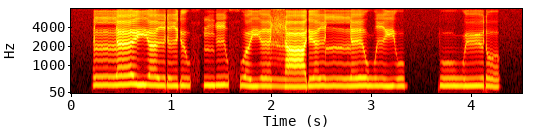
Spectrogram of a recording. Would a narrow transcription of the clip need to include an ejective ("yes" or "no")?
no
